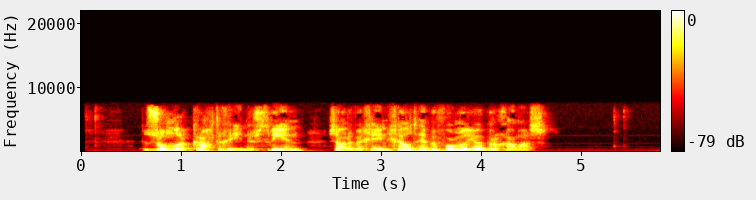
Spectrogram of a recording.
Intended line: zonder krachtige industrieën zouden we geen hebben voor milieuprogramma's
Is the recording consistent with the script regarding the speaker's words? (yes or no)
no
